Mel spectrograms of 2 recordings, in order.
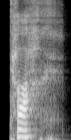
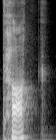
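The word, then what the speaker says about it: Tag: And then in Old High German, we have Tach. Well, really more like Tak. Talk. My pronunciation is very much influenced by like Niedersächsisch, like Lower Saxony High German. So yeah, so it's technically talk, not tach.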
